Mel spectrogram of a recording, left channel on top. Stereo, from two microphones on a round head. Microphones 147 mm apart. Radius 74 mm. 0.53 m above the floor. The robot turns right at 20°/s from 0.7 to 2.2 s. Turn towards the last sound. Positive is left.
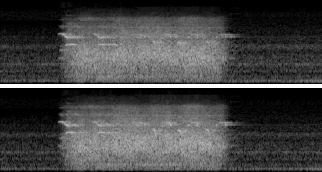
turn(degrees=-150)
